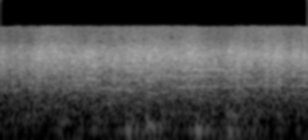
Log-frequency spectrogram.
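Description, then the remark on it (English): A crowd at a camp meeting claps steadily to worship the Lord, a dense, continuous wash of many hands striking together with no individual beats standing out, fairly loud and sustained throughout without talk over it. “Clap your hands again and worship the Lord.”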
